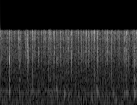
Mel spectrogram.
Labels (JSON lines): {"label": "ambient", "recorder": "HydroMoth"}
